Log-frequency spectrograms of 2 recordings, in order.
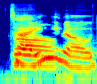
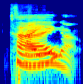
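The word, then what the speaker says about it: Taíno: Tyino. Just think Tai like Thai food. Tyino.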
